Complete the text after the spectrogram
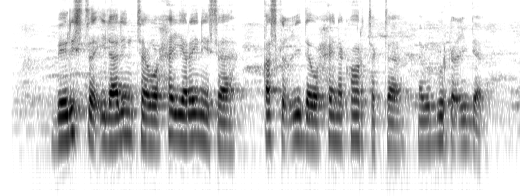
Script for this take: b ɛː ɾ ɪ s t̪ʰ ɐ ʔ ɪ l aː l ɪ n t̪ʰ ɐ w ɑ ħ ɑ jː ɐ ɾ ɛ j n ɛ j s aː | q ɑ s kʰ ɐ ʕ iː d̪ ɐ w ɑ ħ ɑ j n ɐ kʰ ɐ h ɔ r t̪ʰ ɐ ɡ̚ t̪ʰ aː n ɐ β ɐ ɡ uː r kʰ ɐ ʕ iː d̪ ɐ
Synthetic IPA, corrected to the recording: b ɛː ɾ ɪ s t̪ʰ ɐ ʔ ɪ l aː l ɪ n t̪ʰ ɐ w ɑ ħ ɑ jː ɐ ɾ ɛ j n ɛ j s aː | q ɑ s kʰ ɐ ʕ iː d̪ ɐ w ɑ ħ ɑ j n ɐ kʰ ɐ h ɔ r t̪ʰ ɐ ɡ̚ t̪ʰ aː n ɐ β ɐ ɡ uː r kʰ ɐ ʕ iː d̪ ɐ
